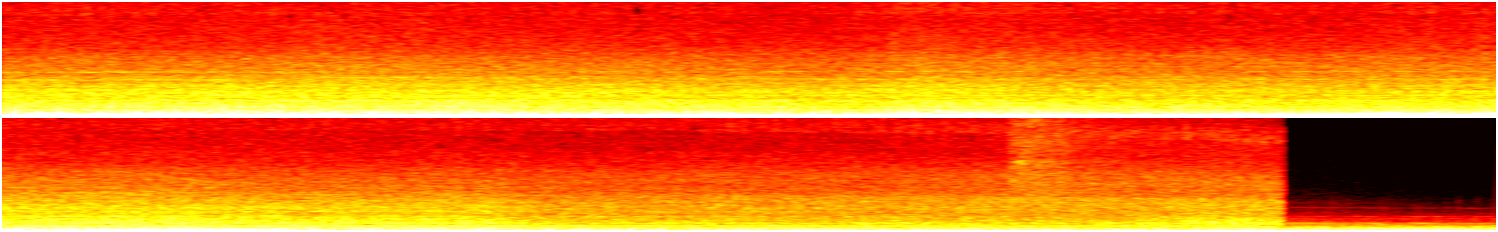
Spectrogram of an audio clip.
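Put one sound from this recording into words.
A bus engine drones loudly and steadily.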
